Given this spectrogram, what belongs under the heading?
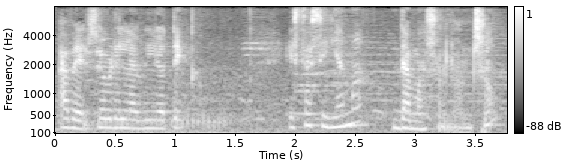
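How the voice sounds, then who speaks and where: An actress plays an eager, chatty young history student from Spain who is recording an informal travel vlog in a podcast drama, delivering a first-person monologue with a Spanish accent and a delighted mood. Her medium-pitched, lightly acted voice moves at a normal speed over music, with clear background noise and ambient sound.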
